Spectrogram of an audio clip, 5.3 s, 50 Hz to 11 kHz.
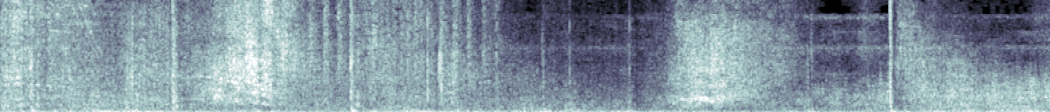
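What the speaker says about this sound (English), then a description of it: "Artillery strike at" An artillery strike pounds the ground in the Vietnam War shooter Rising Storm 2, a loud, dense rumble of heavy blasts rolling on without a break throughout.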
